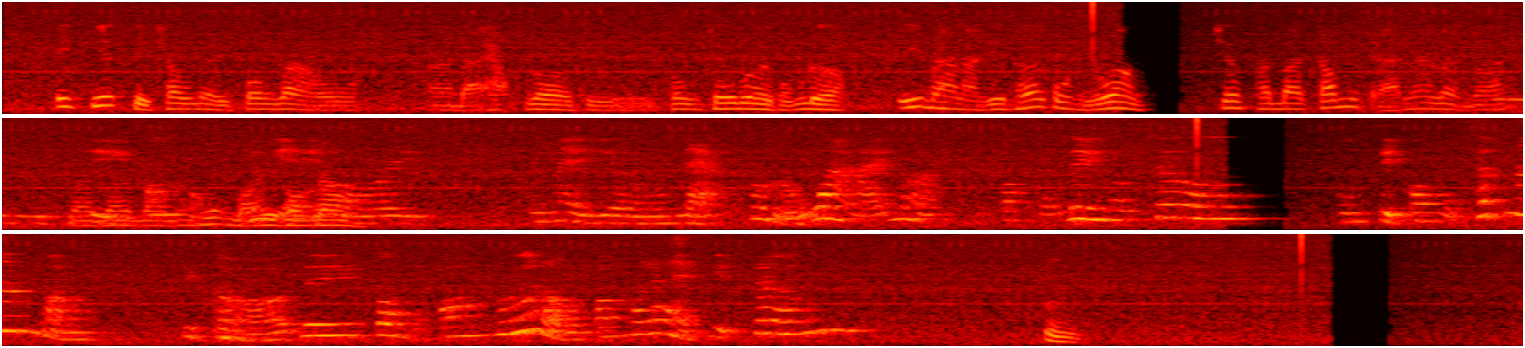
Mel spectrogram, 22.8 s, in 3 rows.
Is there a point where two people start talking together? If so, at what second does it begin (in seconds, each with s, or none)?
8.0 s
